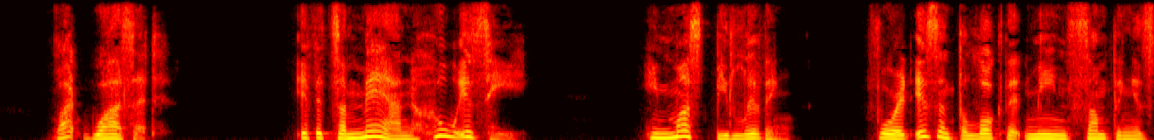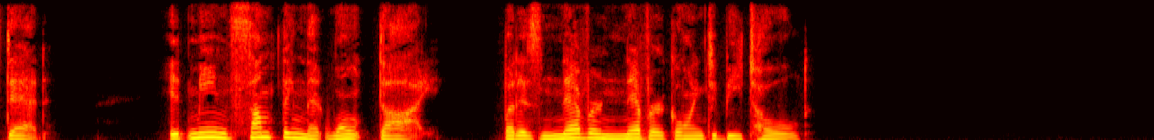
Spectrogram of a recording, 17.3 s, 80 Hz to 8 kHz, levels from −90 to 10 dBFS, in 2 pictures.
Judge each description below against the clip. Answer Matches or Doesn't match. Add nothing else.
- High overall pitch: Matches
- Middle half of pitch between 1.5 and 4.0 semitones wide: Doesn't match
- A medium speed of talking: Doesn't match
